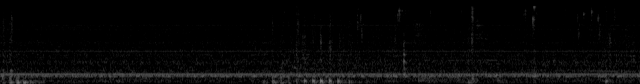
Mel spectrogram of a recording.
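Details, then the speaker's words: Coleco Adam data drive after cleaning the head and oiling the index wheel, formatting/verifying a tape: quiet even run with faint hum and light ticks, no squeal as before, no stalls; normal tape drive operation. "listen how quiet this drive is the little bit of oil made that much of a difference remember how i squealed when i first got it"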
